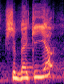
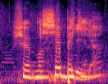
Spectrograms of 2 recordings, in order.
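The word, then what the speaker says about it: chebakia: Come si pronunciano? – Allora, shbekia. – Ah, come? – Sono difficile. – Provo a ripetere, vai. – Shebekia. – Meglio? Meglio, sì.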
